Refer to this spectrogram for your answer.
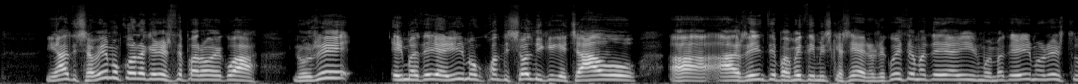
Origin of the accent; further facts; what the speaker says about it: Veneto, Italy; anche se siamo veneti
